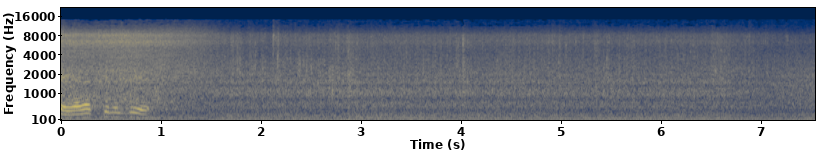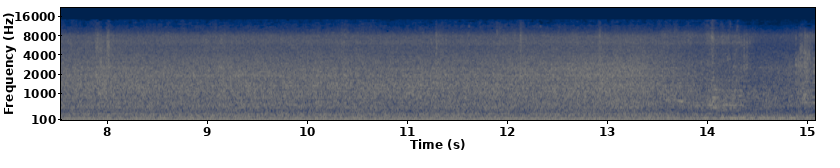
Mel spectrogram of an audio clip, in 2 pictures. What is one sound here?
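A diesel concrete mixer truck runs with its drum turning.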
